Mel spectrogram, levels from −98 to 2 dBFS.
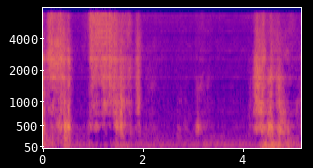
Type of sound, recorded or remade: remade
